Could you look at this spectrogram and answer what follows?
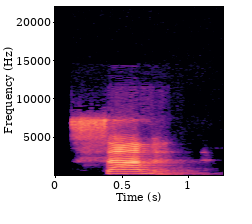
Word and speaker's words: salmon: one more time Amand salmon have walk talk would okay so remember these are silent L words you don't pronounce the letter L like this we have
